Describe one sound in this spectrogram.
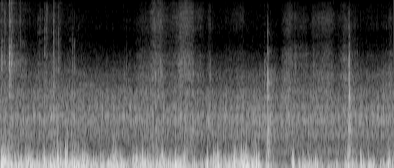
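Stiff cardboard rustles and slides over paper.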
